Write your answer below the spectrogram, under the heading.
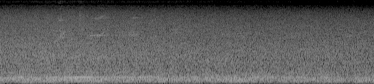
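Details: Dense even hiss with a low steady hum throughout and no animal voice.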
